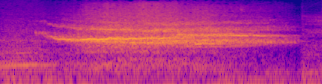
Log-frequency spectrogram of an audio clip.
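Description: A car brakes hard with a loud, sustained tire screech lasting a couple of seconds, rising in quickly and trailing off abruptly at the end, with no voices over it.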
